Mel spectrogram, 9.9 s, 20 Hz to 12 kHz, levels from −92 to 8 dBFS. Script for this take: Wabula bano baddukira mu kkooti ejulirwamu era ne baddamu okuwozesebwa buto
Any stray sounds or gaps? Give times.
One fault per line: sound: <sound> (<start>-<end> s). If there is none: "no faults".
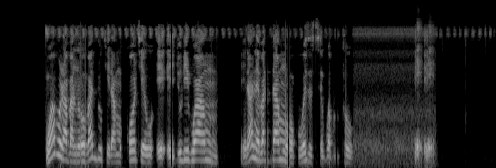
sound: laugh (8.3-8.7 s)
